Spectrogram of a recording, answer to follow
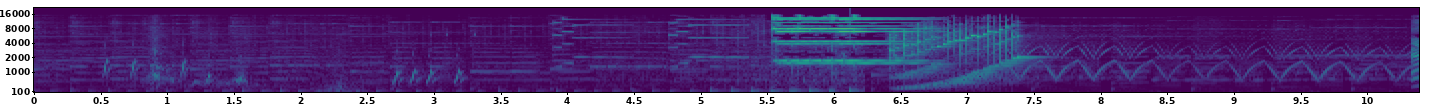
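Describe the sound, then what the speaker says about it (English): An ambulance siren wails in rising and falling sweeps, loud and close, entering after a stretch of rhythmic beeping tones and continuing to the end. "Ambulance."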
